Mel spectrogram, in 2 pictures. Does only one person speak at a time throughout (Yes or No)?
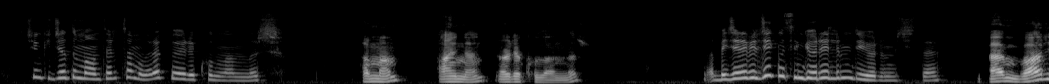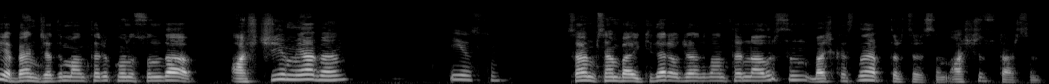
Yes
